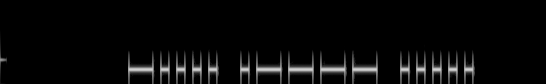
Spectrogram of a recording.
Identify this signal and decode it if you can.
Morse code, heard as a keyed tone, about 15 wpm, 700 Hz. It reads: 615
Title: Numbers - 3-Digit 15wpm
